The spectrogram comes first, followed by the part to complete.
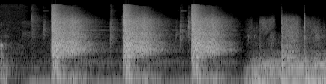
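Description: Three loud, sharp sound-effect hits about a second apart, each ringing out for more than half a second, as an outro sting. Near the end a music bed with a low, steady beat comes in.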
